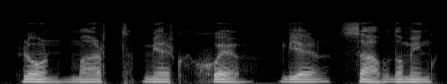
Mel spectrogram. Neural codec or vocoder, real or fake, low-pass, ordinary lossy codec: none; real; 7.2 kHz; none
